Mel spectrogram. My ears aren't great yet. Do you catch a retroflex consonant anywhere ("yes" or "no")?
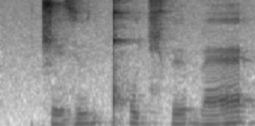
yes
